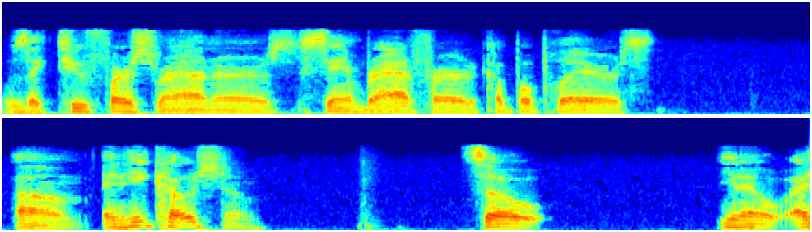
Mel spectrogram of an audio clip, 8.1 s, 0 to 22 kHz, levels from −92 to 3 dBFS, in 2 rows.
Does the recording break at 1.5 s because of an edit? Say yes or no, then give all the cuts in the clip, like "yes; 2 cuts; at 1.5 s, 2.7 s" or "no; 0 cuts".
yes; 1 cut; at 1.5 s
